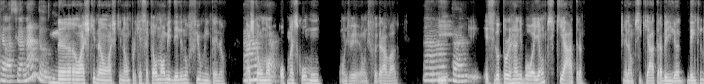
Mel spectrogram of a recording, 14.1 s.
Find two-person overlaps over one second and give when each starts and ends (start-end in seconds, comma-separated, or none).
none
